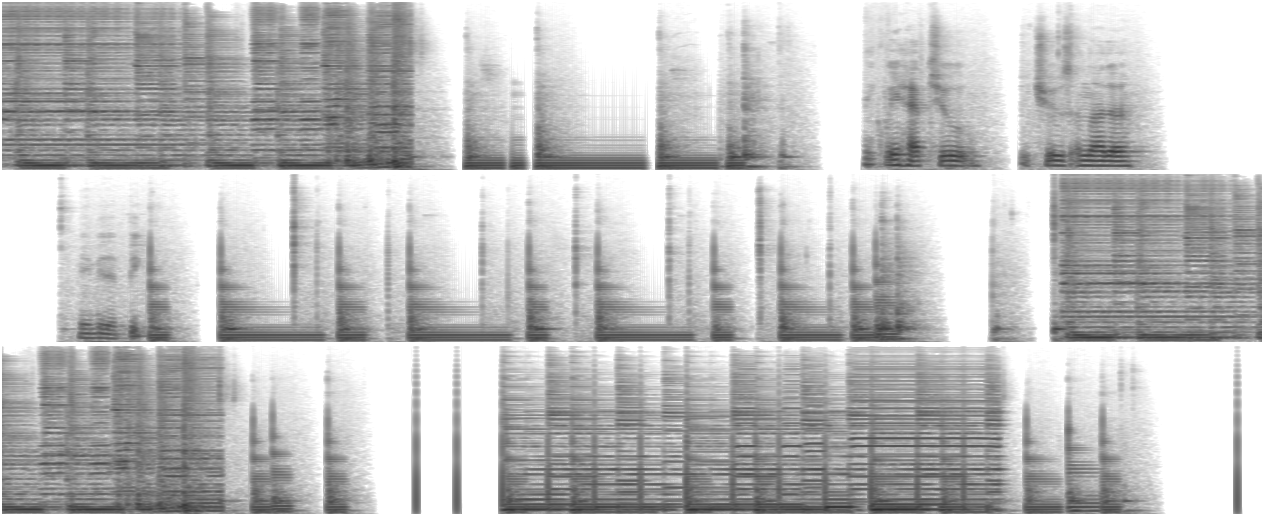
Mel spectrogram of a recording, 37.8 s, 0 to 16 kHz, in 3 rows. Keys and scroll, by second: 4.1 space, 7.8 i, 22.5 ctrl+shift+Left, 23.2 space, 27.4 space, 29.1 F8, 35.1 space, 36.4 z, 37.3 F7.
